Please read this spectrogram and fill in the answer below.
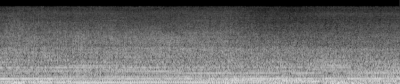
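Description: Paramotor engine and propeller running at a steady throttle in flight, a constant drone with an even hiss over it.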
